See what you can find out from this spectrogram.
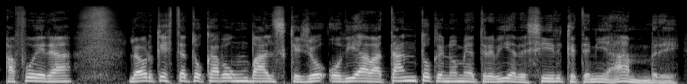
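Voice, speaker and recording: A man reading a short story aloud in a calm, measured narrating voice. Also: mid-range voice, no room sound, studio quality. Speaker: reader.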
